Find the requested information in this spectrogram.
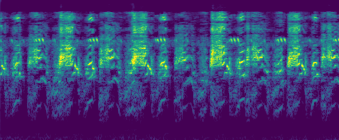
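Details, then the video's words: Jungle bush quail calling, a sound used for hunting: rapid, harsh, high chattering bursts repeated more than once per second, overlapping as if from several birds, throughout. "Amazing Quail sound || Battair shikar awaaz || Bush quail voice| baredd Junglee gundri awaaj"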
